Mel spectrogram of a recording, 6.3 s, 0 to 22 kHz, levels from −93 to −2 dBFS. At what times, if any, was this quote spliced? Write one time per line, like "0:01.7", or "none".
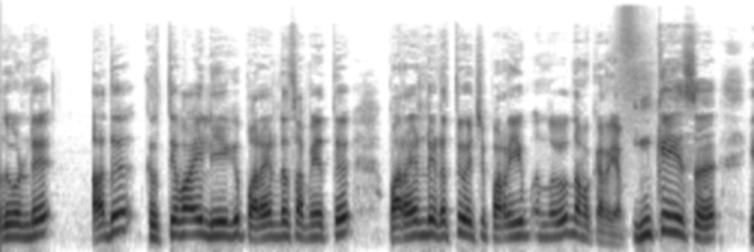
0:05.2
